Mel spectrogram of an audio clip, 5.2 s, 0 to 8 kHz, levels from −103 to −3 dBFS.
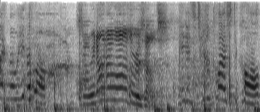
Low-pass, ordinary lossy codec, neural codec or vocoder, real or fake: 7.2 kHz; AAC, 48 kbps; codec, 16 kHz in and 24 kHz out, 1.1 kbps, FireRedTTS-2 codec; fake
